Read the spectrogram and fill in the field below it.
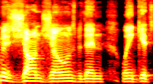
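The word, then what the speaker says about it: J'onn J'onzz: His real name is Jean Jones, but then when he gets turned, it's John Jones. Mhm. When you pronounce it in human, but it's Jean Jones.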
